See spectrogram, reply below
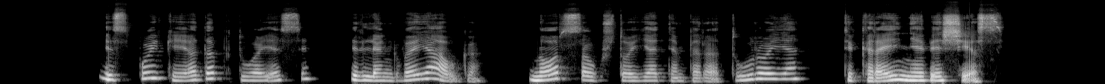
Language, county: Lithuanian, Kaunas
